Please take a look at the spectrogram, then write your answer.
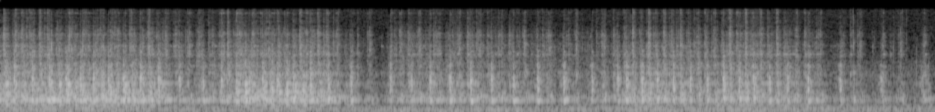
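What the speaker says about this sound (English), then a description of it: "I'm going to hit my play button or my start button and start stitching a nice" A Moxie XL quilting sewing machine stitches a straight line, giving a rapid, steady mechanical chatter of needle strokes that runs continuously and close up, briefly dipping midway, with no talking.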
